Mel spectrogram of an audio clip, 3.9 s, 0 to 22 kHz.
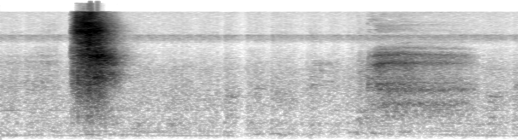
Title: Sneezing part-4#MostRequestedVideo#sneezing #noseblowing #challengevideo #dailyvlog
